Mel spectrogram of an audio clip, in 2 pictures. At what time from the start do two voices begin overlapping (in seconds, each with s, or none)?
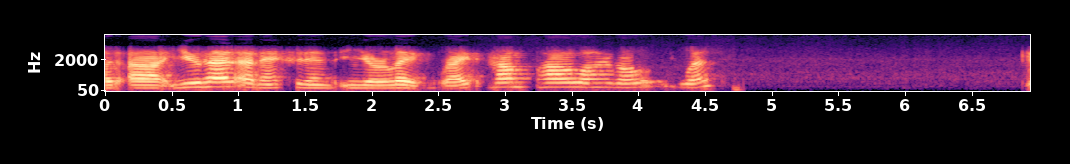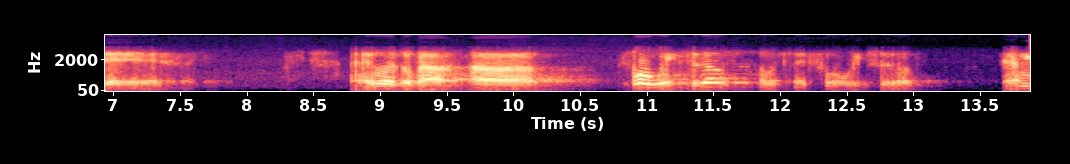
none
